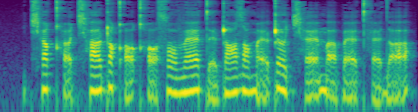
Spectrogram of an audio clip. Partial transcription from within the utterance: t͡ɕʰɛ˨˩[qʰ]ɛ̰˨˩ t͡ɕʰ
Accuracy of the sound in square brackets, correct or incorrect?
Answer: correct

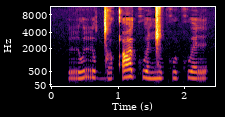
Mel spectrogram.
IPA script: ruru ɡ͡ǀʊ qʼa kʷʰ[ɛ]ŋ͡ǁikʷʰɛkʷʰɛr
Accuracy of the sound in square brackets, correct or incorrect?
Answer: correct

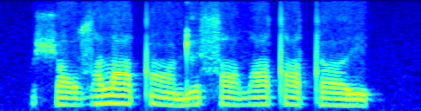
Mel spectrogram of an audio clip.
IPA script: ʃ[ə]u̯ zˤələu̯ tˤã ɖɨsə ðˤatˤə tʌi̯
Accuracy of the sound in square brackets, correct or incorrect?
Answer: incorrect: ɔ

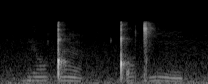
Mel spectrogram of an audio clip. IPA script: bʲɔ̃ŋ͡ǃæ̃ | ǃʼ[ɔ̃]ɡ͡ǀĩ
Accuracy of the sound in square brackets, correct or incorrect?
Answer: incorrect: ɔ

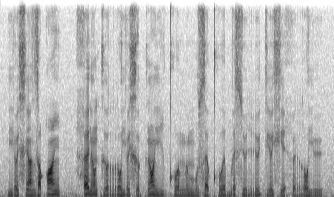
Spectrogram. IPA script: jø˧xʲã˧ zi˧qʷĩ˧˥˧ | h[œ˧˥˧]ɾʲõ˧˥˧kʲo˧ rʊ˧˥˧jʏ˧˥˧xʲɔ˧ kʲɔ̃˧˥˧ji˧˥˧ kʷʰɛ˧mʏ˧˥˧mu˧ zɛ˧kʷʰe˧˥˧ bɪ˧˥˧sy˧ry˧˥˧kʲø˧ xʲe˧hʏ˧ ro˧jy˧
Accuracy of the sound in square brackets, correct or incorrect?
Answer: incorrect: ɛ˧˥˧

